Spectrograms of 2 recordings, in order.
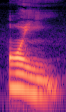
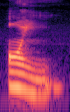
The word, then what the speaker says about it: ঐ: of A, which is Oin. Oin. Oin makes me think about the word boy in English. However, Oin in Bangla has a bit of a curve when ending with E. Oin, boy.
